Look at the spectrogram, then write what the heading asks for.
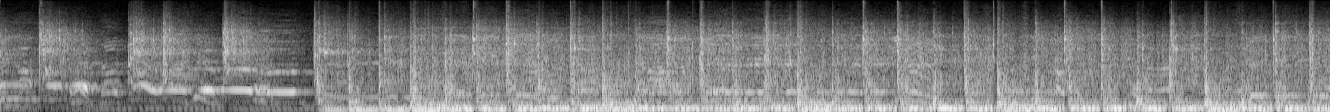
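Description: Traditional Burundian drumming with sticks, a group of drums beaten with many sharp, cracking strikes over deep thumps. A brief quieter, sparser opening gives way to a loud, driving, steady rhythm that continues to the end.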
